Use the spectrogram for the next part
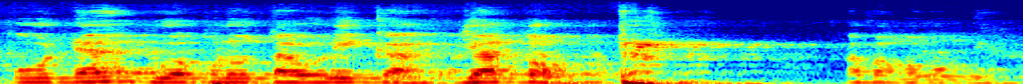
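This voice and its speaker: A man's voice: high-pitched, moderate pace, heavy background noise. A man preaching a humorous sermon, quizzing the congregation and acting out scenes. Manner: joking, questions the crowd, acts out scenes. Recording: echoey hall, mic far off.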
